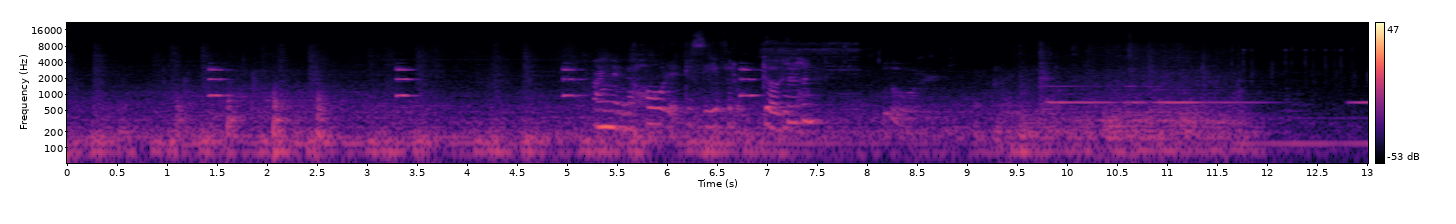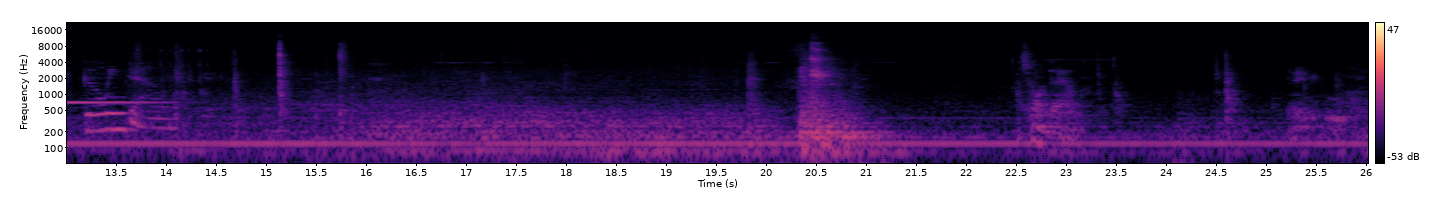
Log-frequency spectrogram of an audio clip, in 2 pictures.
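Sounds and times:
elevator electronic tone: 0.0 - 25.0
elevator low hum: 0.0 - 26.0.

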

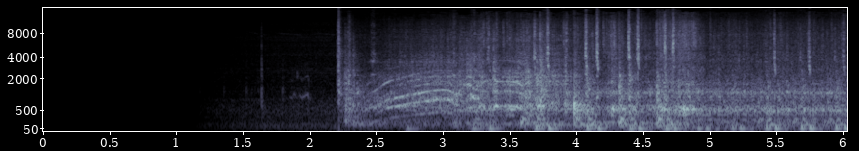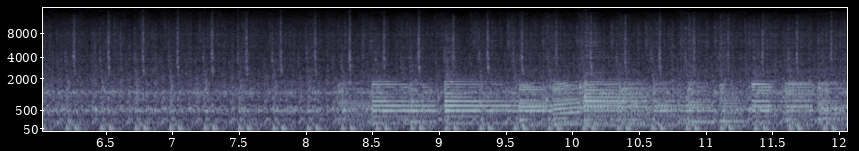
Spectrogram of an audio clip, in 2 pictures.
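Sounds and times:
electric starter motor whining: 2.2 - 12.0
tractor engine thumping: 2.2 - 12.0.

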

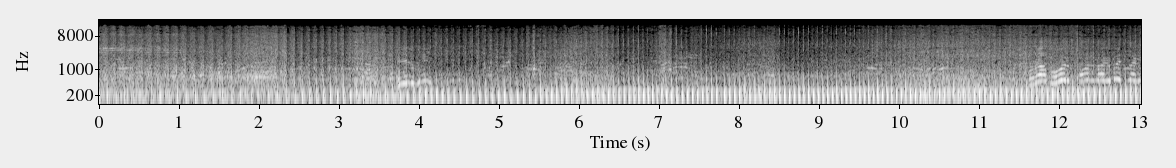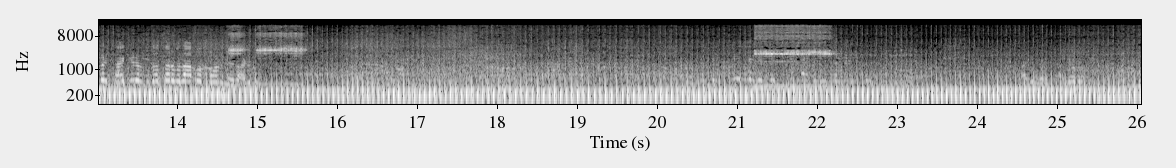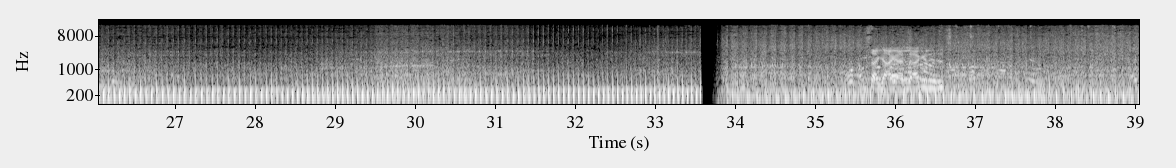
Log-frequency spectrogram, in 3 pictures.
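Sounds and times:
motorcycle engines running: 0.0 - 39.0
short horn beeps: 14.6 - 15.7, 21.2 - 22.3.

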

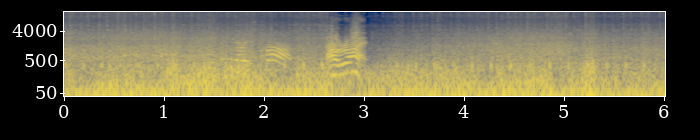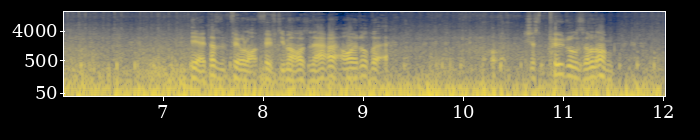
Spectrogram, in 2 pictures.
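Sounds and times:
motorcycle engine exhaust beats: 0.0 - 12.0
wind buffeting microphone: 0.0 - 12.0.

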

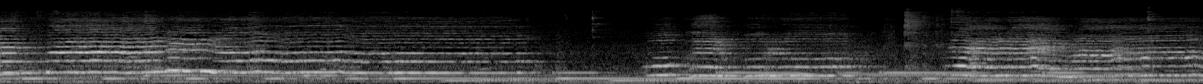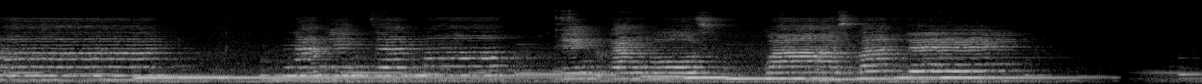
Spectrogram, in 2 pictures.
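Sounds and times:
woman singing into a microphone: 0.0 - 5.5, 6.4 - 13.9, 14.8 - 22.5.

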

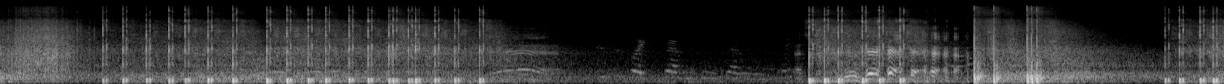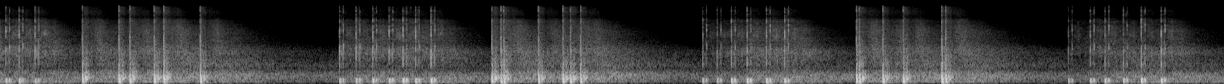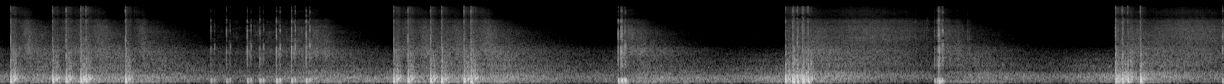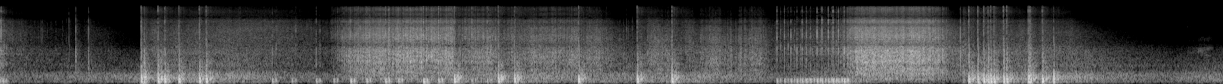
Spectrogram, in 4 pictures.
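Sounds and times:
firework sharp bangs: 0.0 - 6.8, 7.8 - 48.2
firework hiss: 0.0 - 6.9, 8.0 - 10.7, 32.4 - 34.2, 35.6 - 47.4.

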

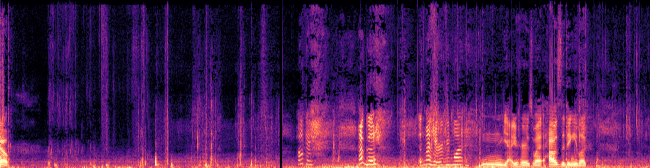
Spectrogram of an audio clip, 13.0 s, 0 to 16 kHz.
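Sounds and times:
water splashing and sloshing: 0.0 - 13.0.

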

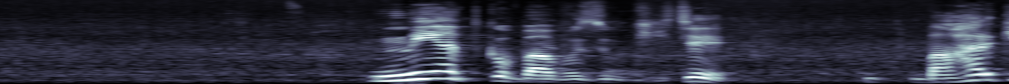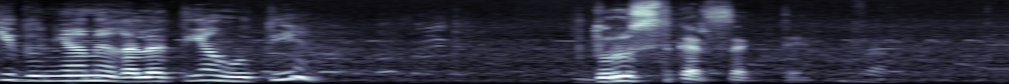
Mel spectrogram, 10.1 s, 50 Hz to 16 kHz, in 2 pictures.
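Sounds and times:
faint background hiss: 0.0 - 10.0
outdoor ambience: 0.0 - 10.0.

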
